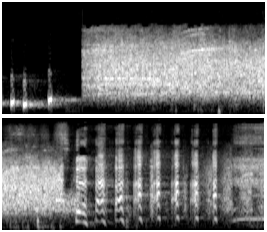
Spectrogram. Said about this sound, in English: Wow, it's nice to get a cheer every time I pick up the phone. Apparently your fans are here too. Wow, that is some positive reinforcement.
